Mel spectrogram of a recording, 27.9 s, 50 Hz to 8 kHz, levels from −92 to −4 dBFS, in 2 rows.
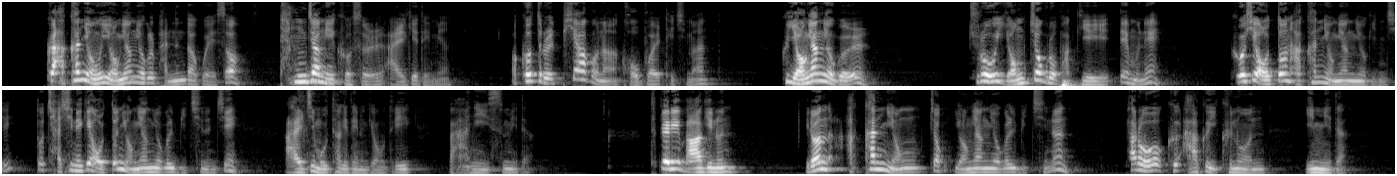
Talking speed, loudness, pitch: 275 characters per minute, -21 LUFS, 135 Hz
